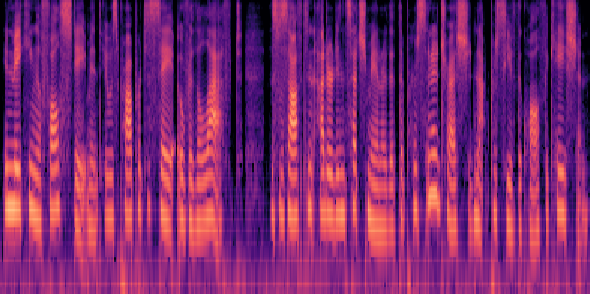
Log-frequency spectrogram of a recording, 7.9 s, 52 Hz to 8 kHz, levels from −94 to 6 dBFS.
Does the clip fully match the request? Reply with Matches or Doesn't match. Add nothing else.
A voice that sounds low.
Doesn't match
